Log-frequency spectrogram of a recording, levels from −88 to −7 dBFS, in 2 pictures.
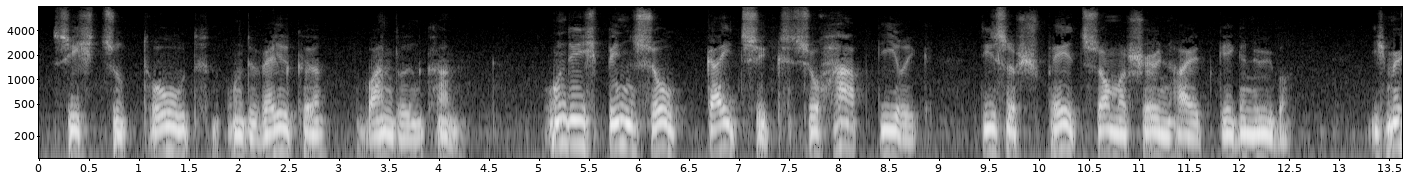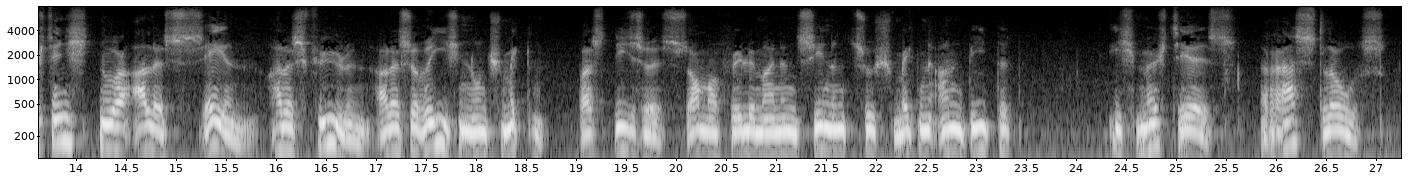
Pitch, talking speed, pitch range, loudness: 115 Hz, 90 wpm, 105-160 Hz, -23 LUFS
